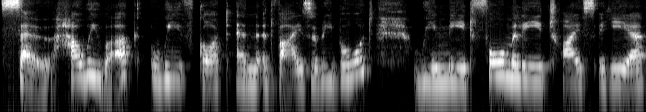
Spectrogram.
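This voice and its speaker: A very slow woman's voice of medium pitch, dark and mellow in tone, with ordinary pitch variation. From Germany. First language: German. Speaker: professor. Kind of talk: lecture.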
